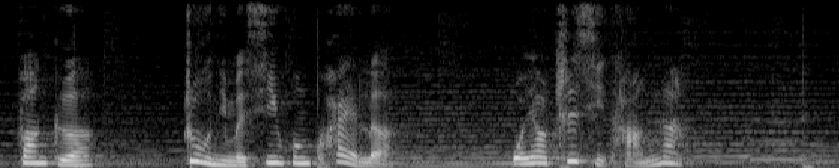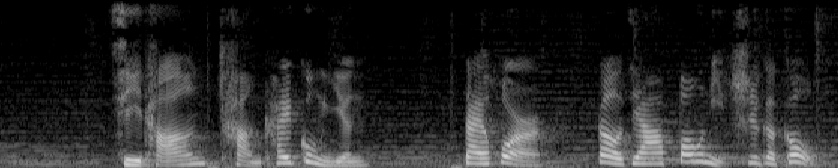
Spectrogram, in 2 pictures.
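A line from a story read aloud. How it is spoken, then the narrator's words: Startled, then laughing. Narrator (Chinese): 子竹微微一怔，随即笑着说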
